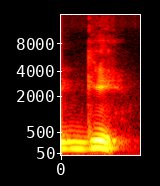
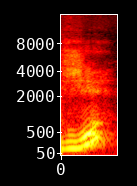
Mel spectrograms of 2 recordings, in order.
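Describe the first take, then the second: First: The letter starts with a hard 'g' sound. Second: The letter starts with a soft 'zh' sound. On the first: The speaker calls it right. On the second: The speaker calls it wrong. "Li pa G"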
